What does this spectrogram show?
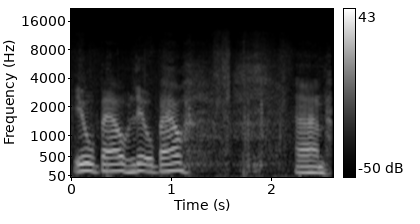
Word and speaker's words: Ill Bell: and go south towards I think it's pronounced little bell ill Bell little bell um it's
